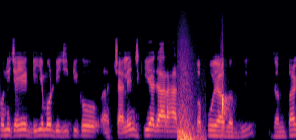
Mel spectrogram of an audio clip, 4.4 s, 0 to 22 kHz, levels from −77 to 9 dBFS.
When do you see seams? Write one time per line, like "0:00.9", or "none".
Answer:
0:02.7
